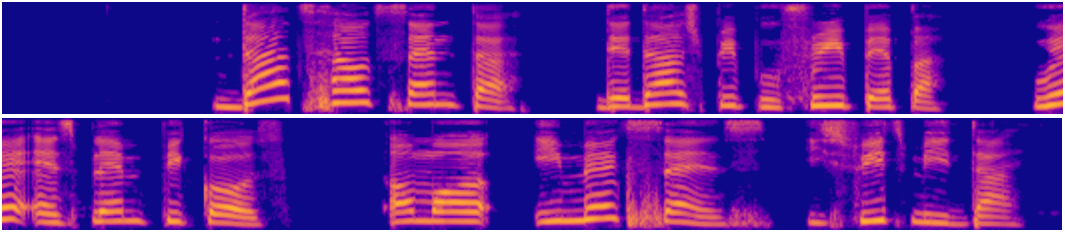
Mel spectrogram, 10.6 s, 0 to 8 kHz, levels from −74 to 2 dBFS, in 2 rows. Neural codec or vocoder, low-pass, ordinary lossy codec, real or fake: none; 7.2 kHz; none; real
